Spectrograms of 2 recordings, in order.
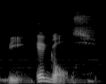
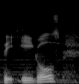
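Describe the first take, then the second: First: It is said in a Philadelphia accent. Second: It is said in a standard accent.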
